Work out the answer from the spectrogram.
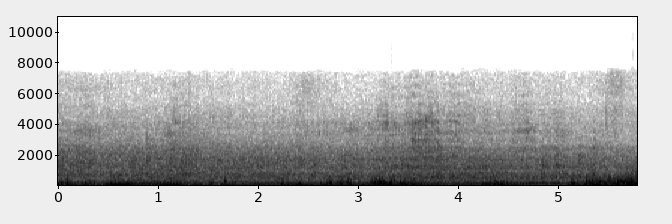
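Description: Car engine running at steady revs, with wind buffeting the microphone.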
